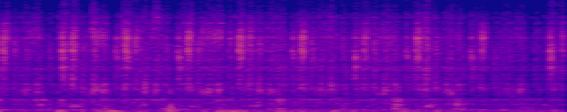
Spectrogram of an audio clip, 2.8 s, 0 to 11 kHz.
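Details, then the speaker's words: Antique Stromberg-Carlson five-bar horseshoe-magnet telephone magneto, oiled with WD-40, hand-cranked with output lighting a bulb: light, fast whirring with gear chatter rising and falling with each turn; easy to crank, runs free, healthy. "we're gonna watch that light and and it's really easy to crank and as you can see it's lighting it up"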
